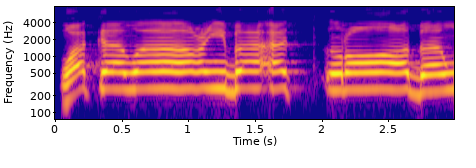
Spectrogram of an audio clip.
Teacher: واو کی ادائیگی واو ہونٹوں کی گولائی سے، واو پر حرکت ہے، کھینچنا نہیں.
